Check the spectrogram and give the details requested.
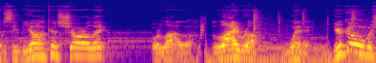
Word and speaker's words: Lyra: Lyra, yeah.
